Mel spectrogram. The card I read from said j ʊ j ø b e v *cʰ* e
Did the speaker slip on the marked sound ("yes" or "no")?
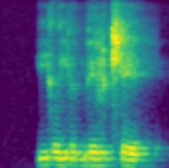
no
